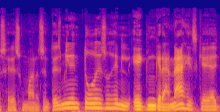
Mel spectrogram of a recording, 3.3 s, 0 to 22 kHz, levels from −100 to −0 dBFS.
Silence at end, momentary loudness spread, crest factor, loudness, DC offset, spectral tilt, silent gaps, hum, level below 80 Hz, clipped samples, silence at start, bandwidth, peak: 0 s; 11 LU; 16 dB; -20 LUFS; under 0.1%; -6.5 dB/octave; none; none; -44 dBFS; under 0.1%; 0 s; 13.5 kHz; -4 dBFS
